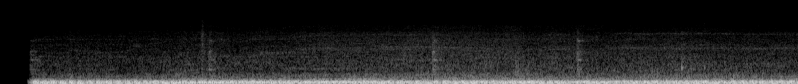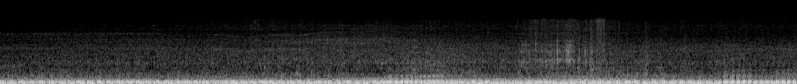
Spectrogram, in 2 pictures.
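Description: Polaris 800 side-by-side's twin-cylinder engine running as the vehicle drives slowly along a rough dirt trail, a steady low rumble, with a few brief knocks and a short clatter about 13 to 14 seconds in.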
